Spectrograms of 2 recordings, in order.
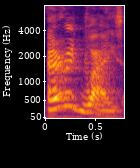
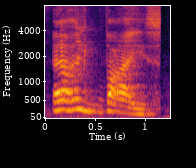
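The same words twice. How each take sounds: First: The name is pronounced the English way. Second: The name is pronounced the German way. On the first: "En inglés" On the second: "Primero en alemán"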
